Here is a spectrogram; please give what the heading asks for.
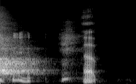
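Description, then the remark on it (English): A dog barks three times: one longer, drawn-out bark followed by two short, sharp ones in quick succession, then silence. No one speaks. “My dog is barking, sorry.”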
